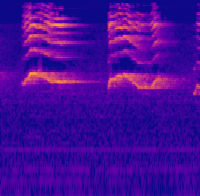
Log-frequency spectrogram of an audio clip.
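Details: Indian ringneck parakeet giving drawn-out whistled chirps with bright overtones. Each note is held for about a second and dips slightly in pitch, with a short gap between notes and a third chirp starting at the end.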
